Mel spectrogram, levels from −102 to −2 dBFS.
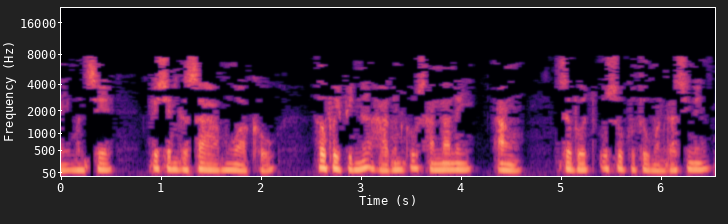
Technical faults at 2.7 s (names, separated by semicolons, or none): MP3 compression; pre-echo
